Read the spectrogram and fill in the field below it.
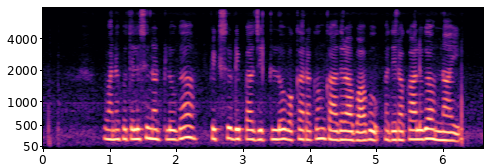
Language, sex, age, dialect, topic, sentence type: Telugu, male, 31-35, Telangana, banking, statement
